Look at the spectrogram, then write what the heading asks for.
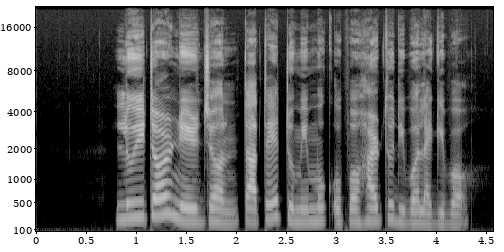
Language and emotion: Assamese, neutral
